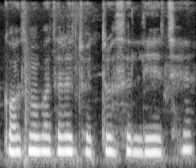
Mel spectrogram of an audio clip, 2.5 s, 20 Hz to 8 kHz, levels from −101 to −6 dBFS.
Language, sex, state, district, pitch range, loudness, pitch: Bengali, female, West Bengal, Alipurduar, 215-225 Hz, -14 LUFS, 220 Hz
